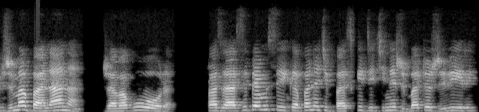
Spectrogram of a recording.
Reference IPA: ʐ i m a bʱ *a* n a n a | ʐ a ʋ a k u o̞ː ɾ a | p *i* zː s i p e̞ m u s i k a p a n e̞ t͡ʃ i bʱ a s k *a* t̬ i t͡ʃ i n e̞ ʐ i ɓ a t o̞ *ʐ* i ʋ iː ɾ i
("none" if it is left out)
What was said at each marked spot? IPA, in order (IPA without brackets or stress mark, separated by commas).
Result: a, a, i, ʐ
